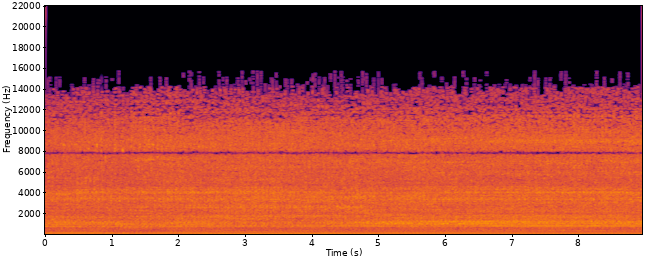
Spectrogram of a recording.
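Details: Onan generator engine on a cold day, running fast and steady with a constant droning tone; idle speed is very high and the cause has not been found.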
